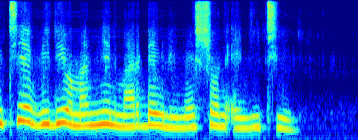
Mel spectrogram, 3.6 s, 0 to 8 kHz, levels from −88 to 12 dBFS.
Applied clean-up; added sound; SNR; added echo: neural separator model SepFormer DNS4.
